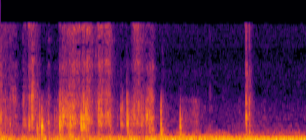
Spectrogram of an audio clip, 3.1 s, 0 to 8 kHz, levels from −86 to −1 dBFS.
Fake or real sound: real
